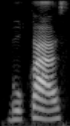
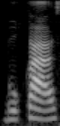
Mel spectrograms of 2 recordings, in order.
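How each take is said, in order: First: The stress is on the second syllable. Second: The stress is on the second syllable.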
